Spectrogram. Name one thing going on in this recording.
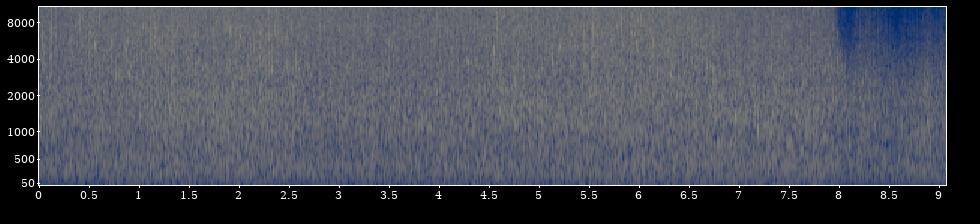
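Steam hisses loudly and steadily, then stops.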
